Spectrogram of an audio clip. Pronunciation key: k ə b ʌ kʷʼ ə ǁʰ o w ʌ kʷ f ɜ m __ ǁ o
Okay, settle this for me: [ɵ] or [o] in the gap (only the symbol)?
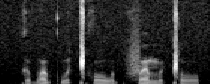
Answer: ɵ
